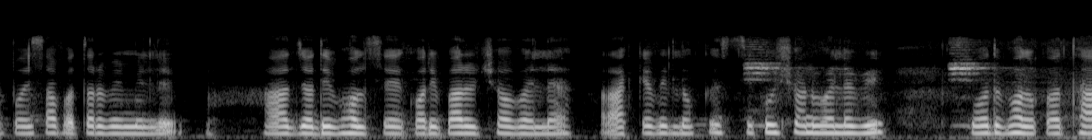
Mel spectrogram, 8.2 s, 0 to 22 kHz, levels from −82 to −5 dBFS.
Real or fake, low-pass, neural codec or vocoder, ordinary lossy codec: real; none; none; none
